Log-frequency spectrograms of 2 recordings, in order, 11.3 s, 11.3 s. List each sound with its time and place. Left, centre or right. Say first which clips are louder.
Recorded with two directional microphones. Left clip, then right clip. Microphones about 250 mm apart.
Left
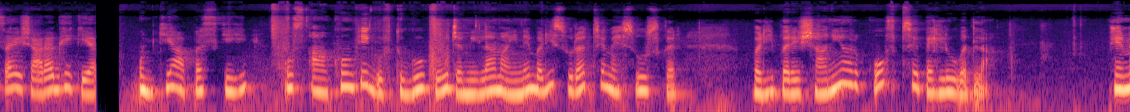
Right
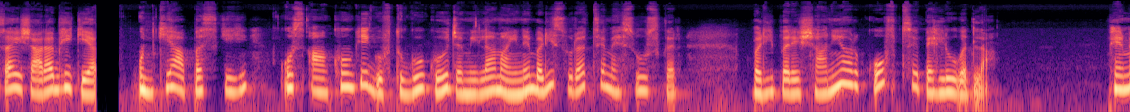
0.0 s speech: right 10 dB; right
11.1 s a woman's voice: right 3 dB; right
